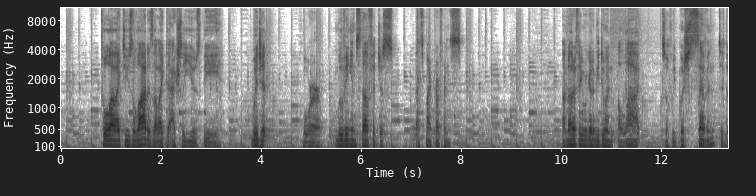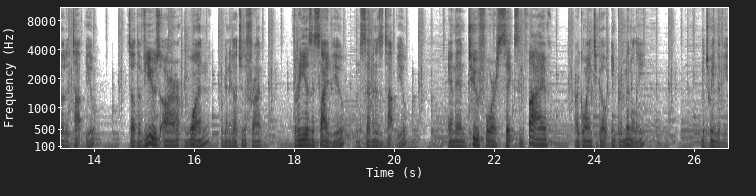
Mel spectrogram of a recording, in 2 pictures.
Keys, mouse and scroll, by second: 2.6-5.1 drag, 6.9 ctrl+z, 7.5-8.6 middle drag, 8.6 scroll down 1, 8.8-11.2 middle drag, 11.2 KP_7, 15.7 KP_1, 17.9 KP_3, 19.4 KP_7, 23.4-26.6 typing.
